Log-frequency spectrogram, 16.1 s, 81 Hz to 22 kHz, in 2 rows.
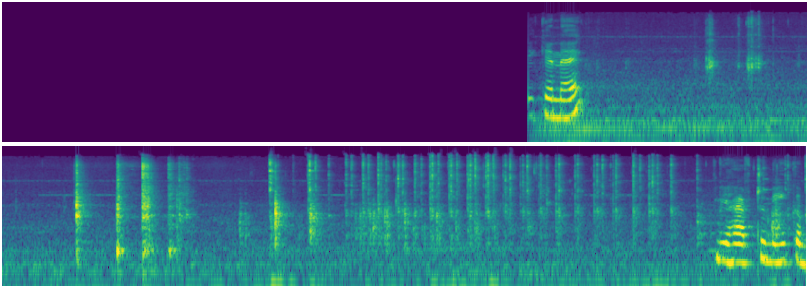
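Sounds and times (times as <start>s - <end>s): fork whisking egg in bowl: 11.1s - 16.0s.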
